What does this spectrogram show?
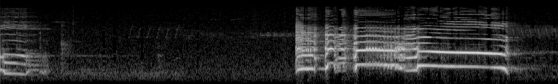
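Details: Rooster living free outside, beside a small cage of laying hens in the Lot, France, crowing loudly: a short rising opening, then a long strong harmonic-rich held note of about two seconds, after a faint earlier call.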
